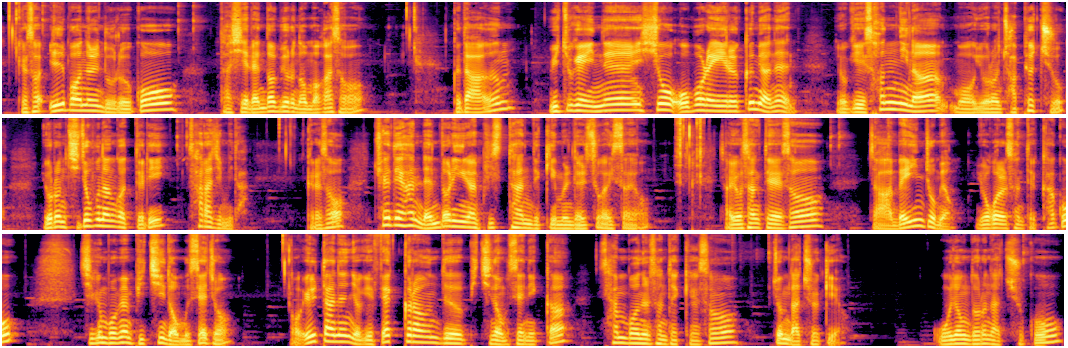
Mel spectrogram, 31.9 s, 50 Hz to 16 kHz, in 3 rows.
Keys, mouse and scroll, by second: 0.4 click, 2.1 click, 12.4 click, 18.9 click, 19.4 click, 20.7 click, 26.1 click, 27.7-29.9 drag, 31.4 click.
